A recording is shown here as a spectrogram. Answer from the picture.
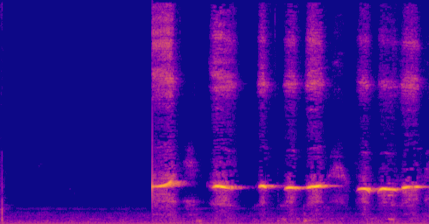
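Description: Quiet for the first second and a half, then a child whistling a string of short, breathy notes all at about the same high pitch, several in a row.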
